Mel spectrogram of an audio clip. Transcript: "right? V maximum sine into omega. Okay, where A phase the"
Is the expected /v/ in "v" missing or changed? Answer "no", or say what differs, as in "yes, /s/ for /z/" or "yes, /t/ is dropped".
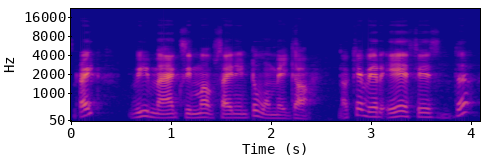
no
